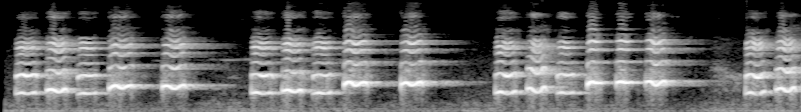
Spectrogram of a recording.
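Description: A high voice singing short, quick notes with strong vibrato, unaccompanied, in four phrases broken by brief pauses.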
